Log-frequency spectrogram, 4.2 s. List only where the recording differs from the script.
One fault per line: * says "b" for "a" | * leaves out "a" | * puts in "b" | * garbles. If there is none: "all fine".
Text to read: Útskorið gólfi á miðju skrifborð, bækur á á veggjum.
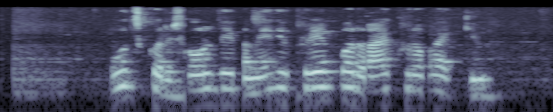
all fine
